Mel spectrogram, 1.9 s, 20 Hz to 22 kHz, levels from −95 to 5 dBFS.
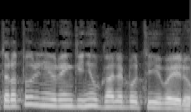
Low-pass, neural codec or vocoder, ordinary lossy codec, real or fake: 19.8 kHz; autoencoder, 48 kHz, 32 numbers a frame, DAC-VAE, trained on Japanese speech; MP3, 48 kbps; fake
